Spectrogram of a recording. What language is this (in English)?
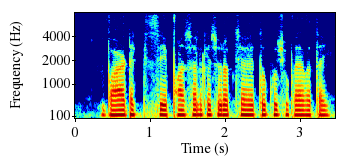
Bhojpuri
